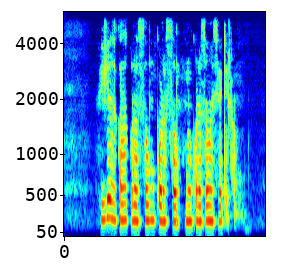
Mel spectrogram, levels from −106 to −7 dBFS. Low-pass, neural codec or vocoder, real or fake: 5.4 kHz; codec, 16 kHz, 8 kbps, FreqCodec, larger model; fake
